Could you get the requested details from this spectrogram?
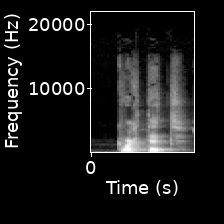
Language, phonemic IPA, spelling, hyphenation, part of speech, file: Dutch, /kʋɑrˈtɛt/, kwartet, kwar‧tet, noun / verb, Nl-kwartet.ogg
